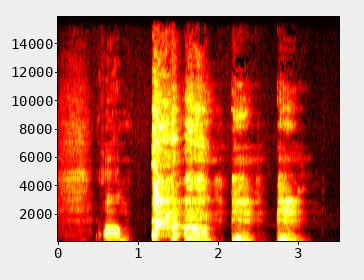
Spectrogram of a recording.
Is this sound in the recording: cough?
yes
